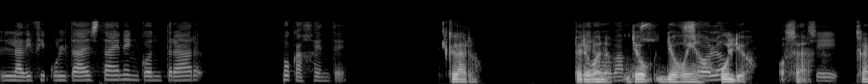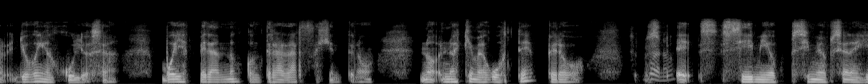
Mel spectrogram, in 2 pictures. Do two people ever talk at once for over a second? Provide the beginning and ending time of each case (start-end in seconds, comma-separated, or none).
5.8-7.2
